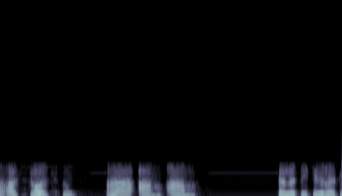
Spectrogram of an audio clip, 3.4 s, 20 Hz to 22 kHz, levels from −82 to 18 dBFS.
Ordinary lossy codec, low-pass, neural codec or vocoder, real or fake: none; 3.6 kHz; vocoder, 22.05 kHz, 80 mel bands, HiFi-GAN; fake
